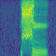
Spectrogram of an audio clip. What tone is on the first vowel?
falling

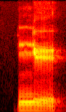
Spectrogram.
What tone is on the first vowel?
low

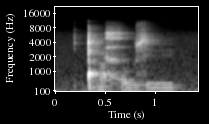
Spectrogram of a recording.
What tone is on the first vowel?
high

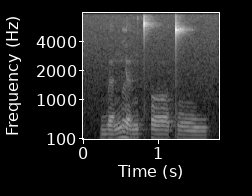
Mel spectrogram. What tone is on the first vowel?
rising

